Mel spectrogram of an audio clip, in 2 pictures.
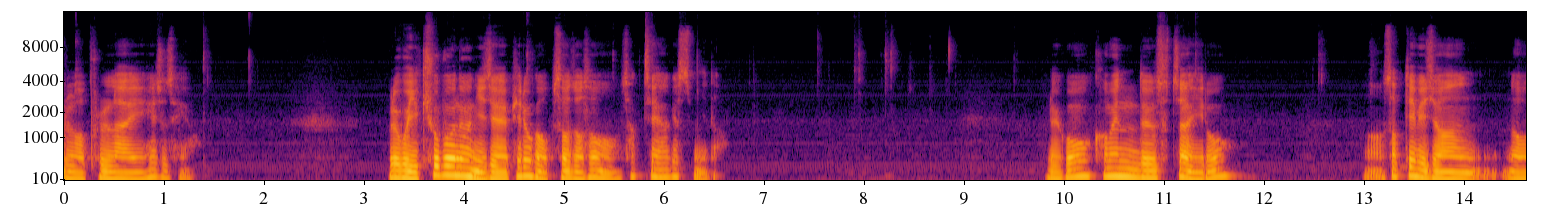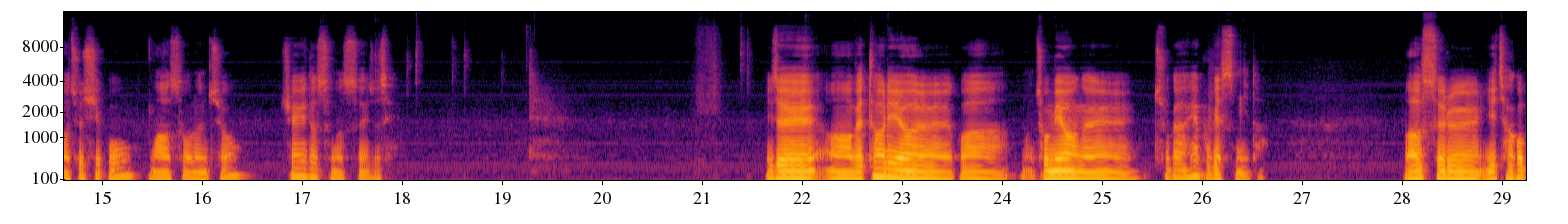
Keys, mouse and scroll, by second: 0.2 super+a, 5.8 x, 7.6 `, 11.3 super+2.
